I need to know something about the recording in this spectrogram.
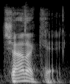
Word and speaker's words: chaneque: creature known as the chanake all right please tell me i pronounced that right chanake yeah that's good so the name chanake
